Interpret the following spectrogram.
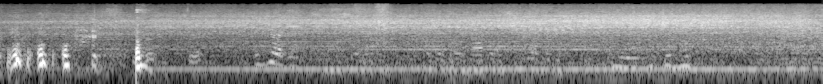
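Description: A motor vehicle's engine idling, a steady low hum that sets in about a second and a half in and holds. Brief talking voices come before it.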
